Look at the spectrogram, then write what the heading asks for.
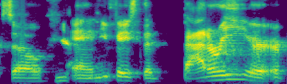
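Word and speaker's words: Bátiri: So and you faced the Battery or Batari. Batiri. I give up. Don't feel bad. I didn't know how to pronounce it either at first. It's Batiri.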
